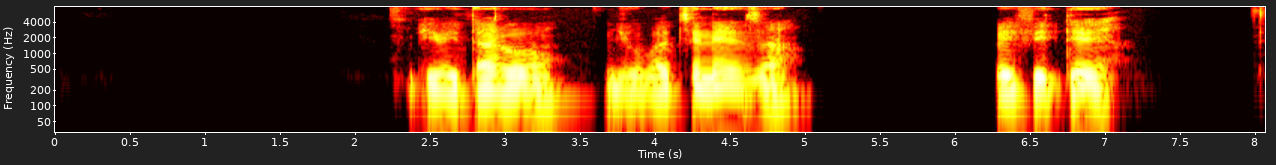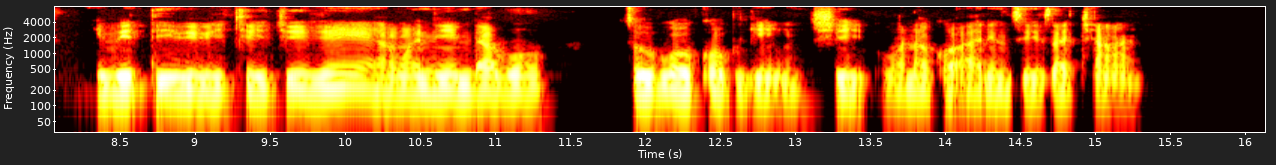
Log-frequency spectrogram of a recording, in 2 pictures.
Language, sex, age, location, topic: Kinyarwanda, male, 18-24, Kigali, health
